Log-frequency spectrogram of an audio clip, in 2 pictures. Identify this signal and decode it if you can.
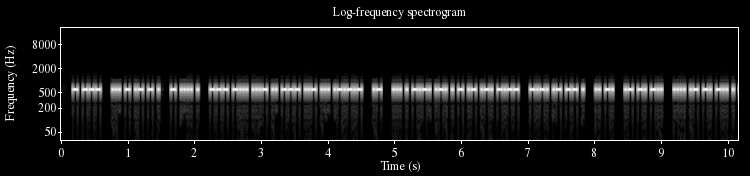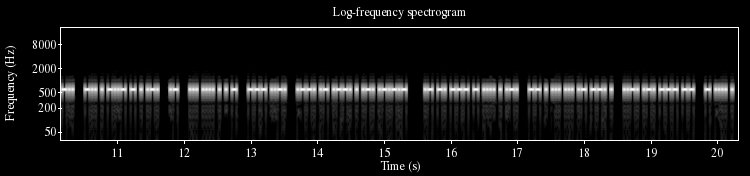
Morse code, heard as a keyed tone, about 50 wpm, 600 Hz. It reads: TO STATE THE OBVIOUS. A SECRETARY CAME IN AND HANDED DEXTER A SHEET OF PAPER. ANOTHER MESSAGE FROM THE
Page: Never 49wpm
